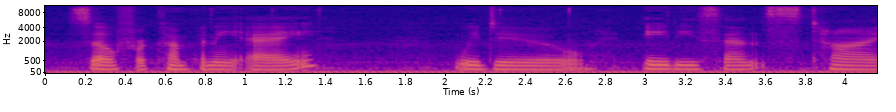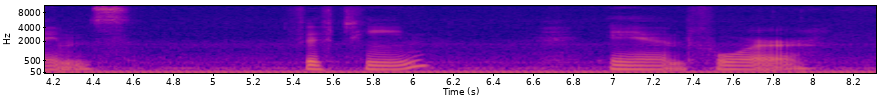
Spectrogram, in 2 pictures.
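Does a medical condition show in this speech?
No.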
